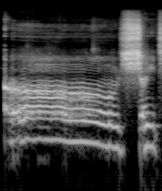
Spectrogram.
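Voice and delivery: high, nervous excuse-making; flustered dwarf. Acted. Dwarf backing out of an awkward talk, high-pitched and flustered. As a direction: squeak out a hurried exit in character.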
